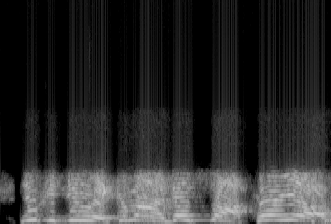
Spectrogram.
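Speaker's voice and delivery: mock high-pitched yelling, encouraging tone. Retelling encouraging oneself during a painful run: imitating yelling at oneself. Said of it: "yelling at myself".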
